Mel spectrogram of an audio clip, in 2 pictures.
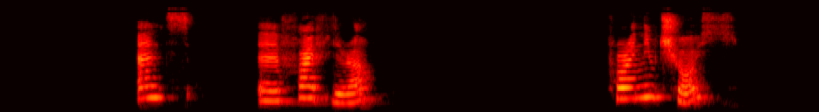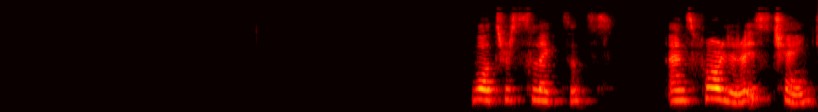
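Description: A young woman speaks calmly into a close microphone, in short bursts with pauses.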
